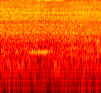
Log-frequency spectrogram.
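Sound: train running on rails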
